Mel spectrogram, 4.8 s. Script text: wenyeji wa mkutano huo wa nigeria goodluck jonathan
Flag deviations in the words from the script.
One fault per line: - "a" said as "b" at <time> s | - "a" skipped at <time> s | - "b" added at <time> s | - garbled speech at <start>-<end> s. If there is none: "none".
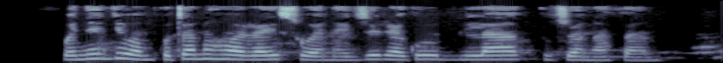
- "rais" added at 1.6 s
